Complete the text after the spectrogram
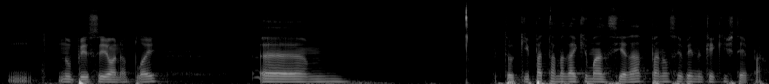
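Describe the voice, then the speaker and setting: A young man with a European Portuguese accent, hosting a podcast and telling stories casually in slangy, animated, jokey speech. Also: medium pitch. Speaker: podcast host. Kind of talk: casual storytelling.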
